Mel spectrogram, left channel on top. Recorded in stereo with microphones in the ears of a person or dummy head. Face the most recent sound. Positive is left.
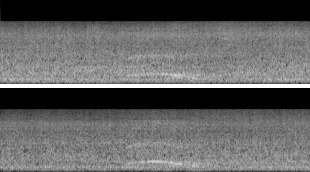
turn(degrees=-20)  # may be behind; listen again after turning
